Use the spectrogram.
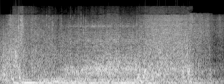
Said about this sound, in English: Chance somersaults over flaming barrels, then lands and fires a shotgun blast, flinging Fouchon backwards.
